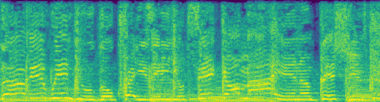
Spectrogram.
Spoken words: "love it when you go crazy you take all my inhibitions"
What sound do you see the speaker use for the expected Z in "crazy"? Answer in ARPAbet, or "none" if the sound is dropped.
Z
